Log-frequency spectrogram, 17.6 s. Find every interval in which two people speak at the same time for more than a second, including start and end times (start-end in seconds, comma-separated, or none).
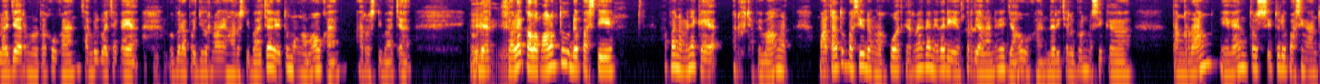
none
